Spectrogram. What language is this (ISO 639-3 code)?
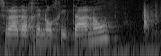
heb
